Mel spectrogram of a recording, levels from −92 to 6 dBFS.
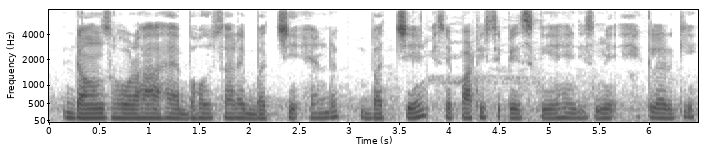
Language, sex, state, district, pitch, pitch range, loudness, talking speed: Angika, male, Bihar, Begusarai, 120 Hz, 120-125 Hz, -28 LUFS, 140 wpm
